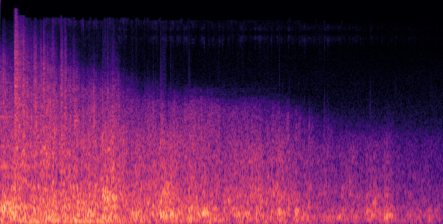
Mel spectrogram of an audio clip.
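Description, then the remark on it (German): A loud thunderclap right after a huge lightning flash bursts out and then rolls on as a long, deep rumble that slowly fades, with a hiss of rain underneath and no voices. “Ein Wahnsinnsblitz. Hau und grau und dann ein mega lauter Knall.”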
